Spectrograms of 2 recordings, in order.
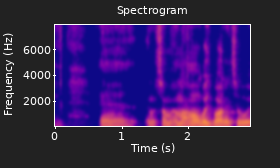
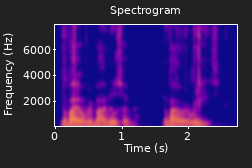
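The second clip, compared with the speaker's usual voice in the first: normal talking voice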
